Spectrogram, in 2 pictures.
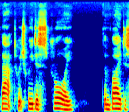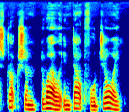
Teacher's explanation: note the alliteration of the Heavy plosive D Sounds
